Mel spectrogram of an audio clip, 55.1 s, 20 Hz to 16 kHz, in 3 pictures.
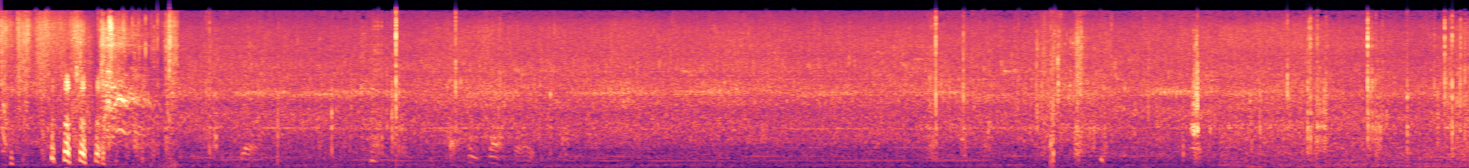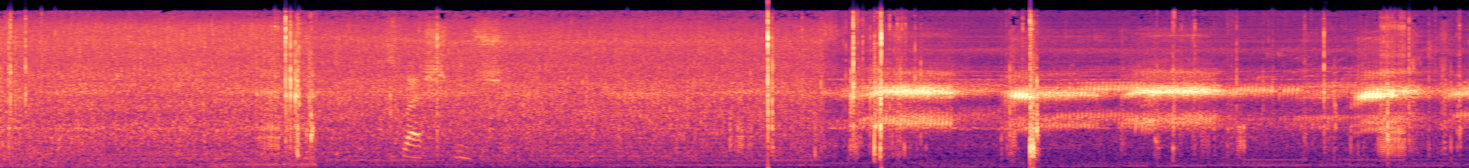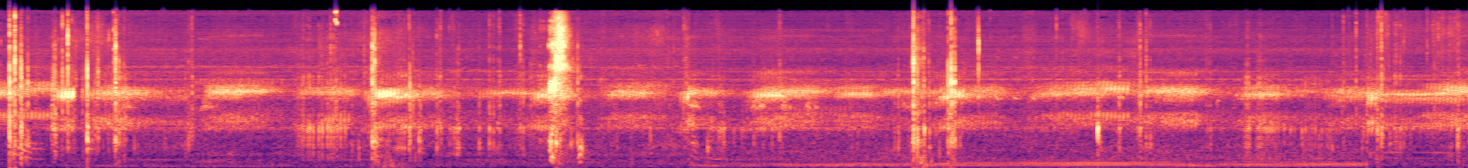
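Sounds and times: frogs trilling: 0.8 - 55.0.

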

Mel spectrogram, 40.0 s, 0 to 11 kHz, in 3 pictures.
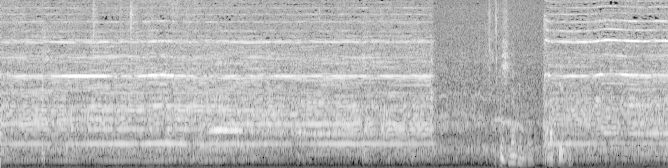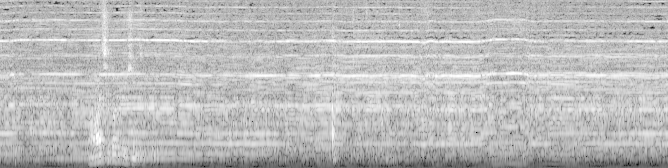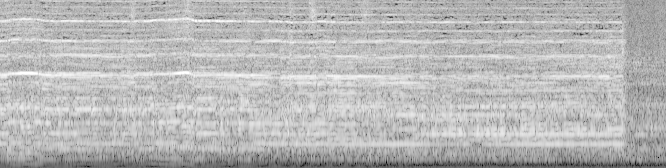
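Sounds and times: hydraulic pump whine: 0.0 - 8.7, 10.8 - 39.3.

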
